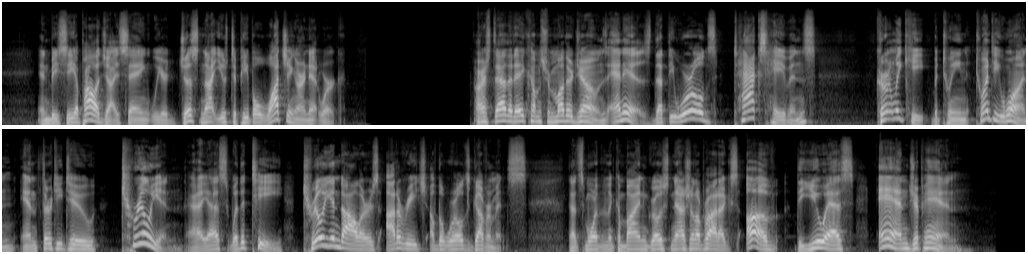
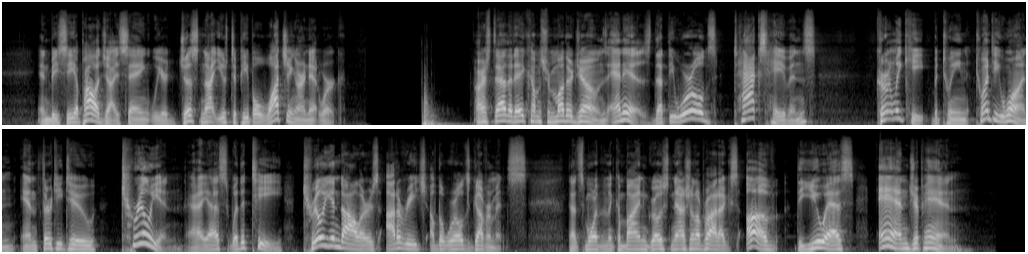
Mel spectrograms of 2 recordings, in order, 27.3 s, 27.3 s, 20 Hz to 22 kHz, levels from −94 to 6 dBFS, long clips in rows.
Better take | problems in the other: first | door banging; noticeable; at 5.5 s; peak 9 dB below the speech

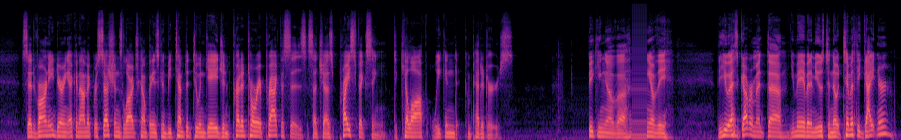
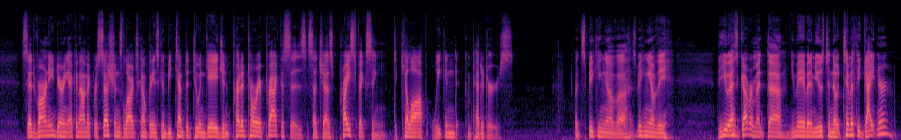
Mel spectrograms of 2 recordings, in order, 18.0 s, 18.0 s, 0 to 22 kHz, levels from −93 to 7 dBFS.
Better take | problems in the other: second | audio freezing; at 11 s and at 13 s

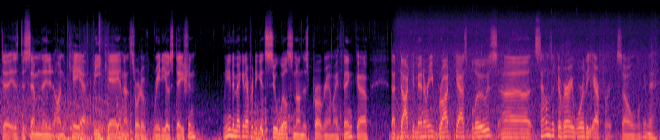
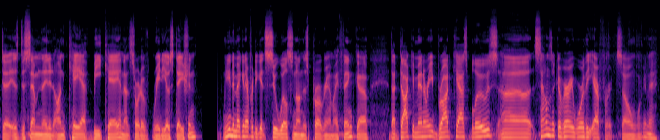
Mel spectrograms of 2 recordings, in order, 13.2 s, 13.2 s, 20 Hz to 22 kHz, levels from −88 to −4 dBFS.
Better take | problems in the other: second | rain or running water; loud; throughout; 10 dB below the speech

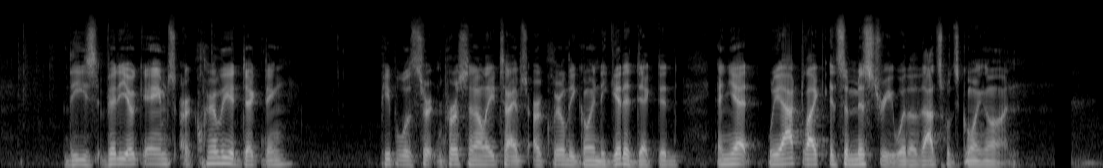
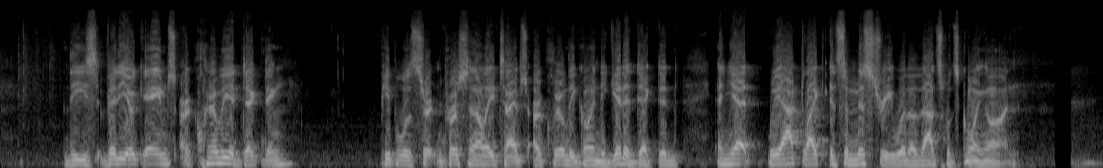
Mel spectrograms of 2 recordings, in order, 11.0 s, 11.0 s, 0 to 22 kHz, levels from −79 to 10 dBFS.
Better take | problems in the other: first | distortion; heavy; 6 dB below the speech

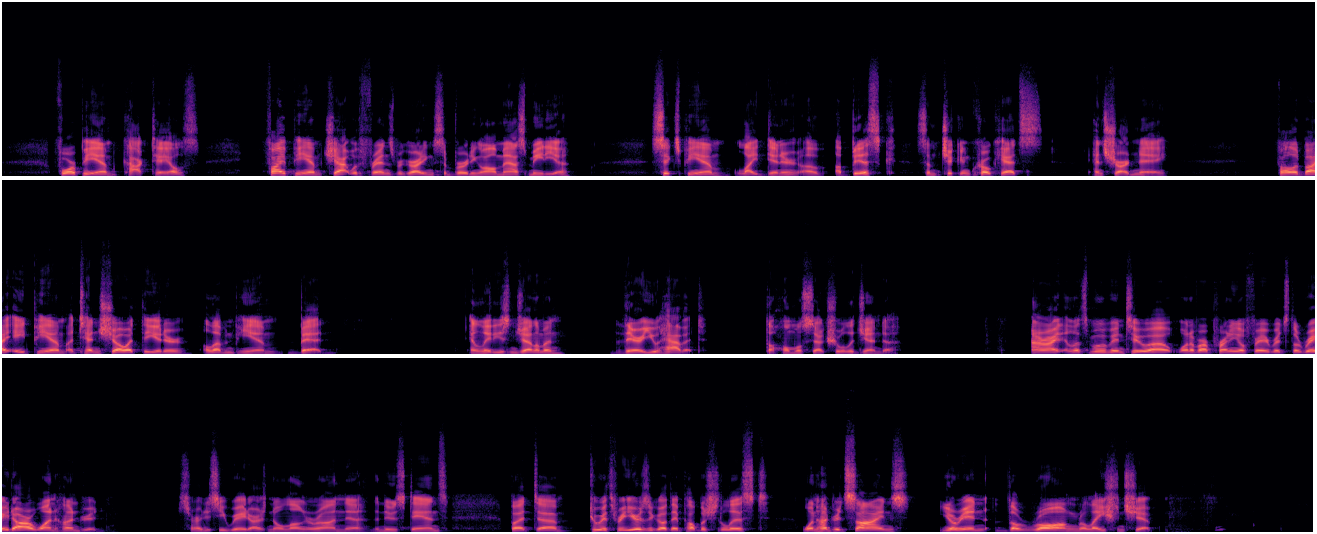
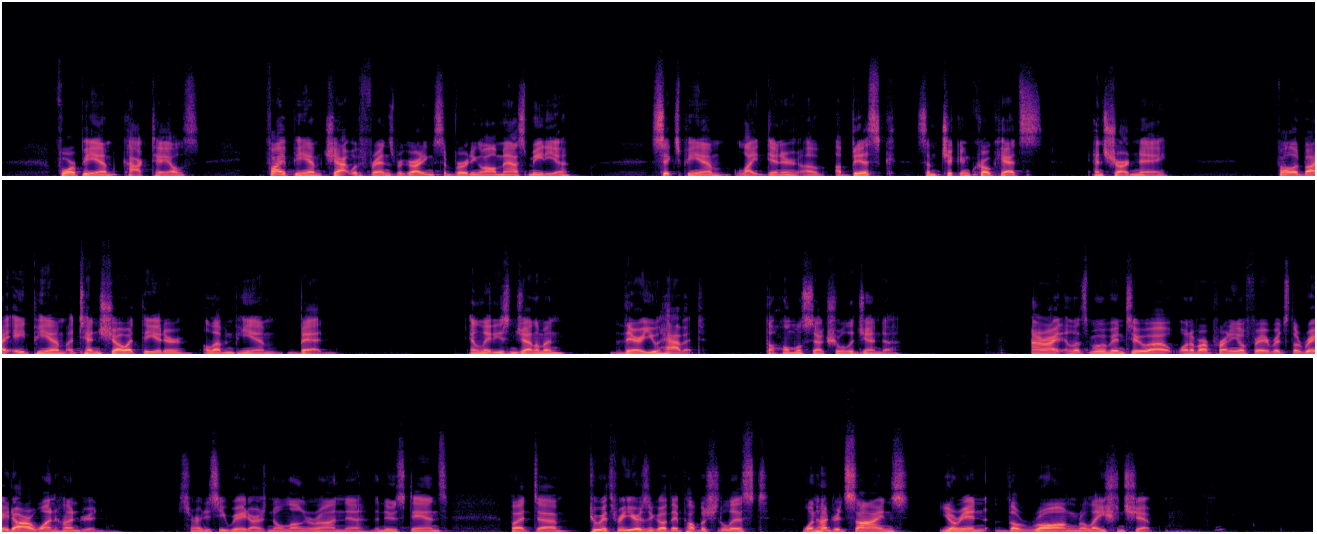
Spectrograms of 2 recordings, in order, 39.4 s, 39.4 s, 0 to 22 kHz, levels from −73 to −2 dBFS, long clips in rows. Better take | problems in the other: second | thin; somewhat; fading below 450 Hz

